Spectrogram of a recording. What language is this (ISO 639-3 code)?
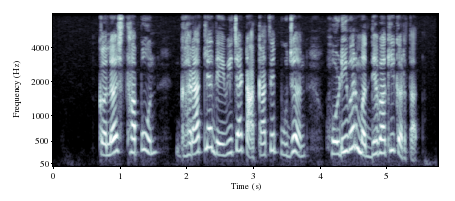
mar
